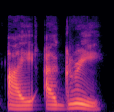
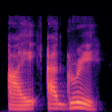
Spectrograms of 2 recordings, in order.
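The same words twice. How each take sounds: The two takes are said the same way.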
